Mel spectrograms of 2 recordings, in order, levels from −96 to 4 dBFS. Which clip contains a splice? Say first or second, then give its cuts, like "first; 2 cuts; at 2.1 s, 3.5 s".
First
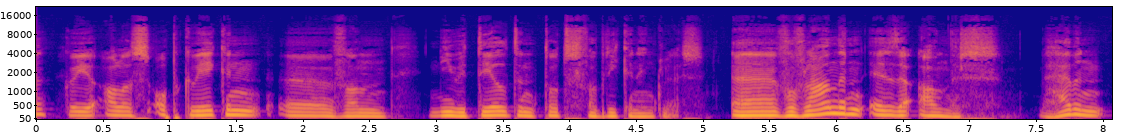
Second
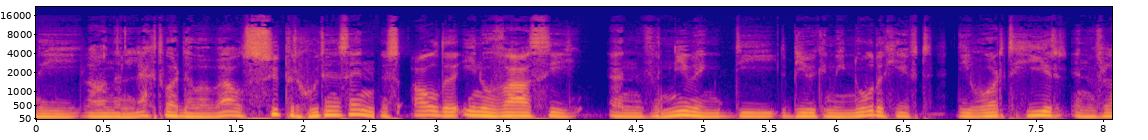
second; 2 cuts; at 2.5 s, 6.8 s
